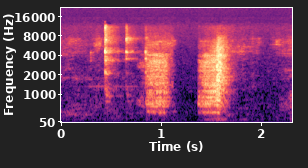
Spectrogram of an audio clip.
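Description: Two light clicks, then two short scratchy strokes of a paintbrush working paint onto watercolor paper.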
